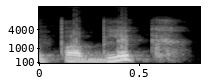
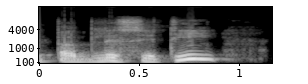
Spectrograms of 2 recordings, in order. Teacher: When we say public, it ends with k sound, but when you say publicity, this is changed to s sound.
